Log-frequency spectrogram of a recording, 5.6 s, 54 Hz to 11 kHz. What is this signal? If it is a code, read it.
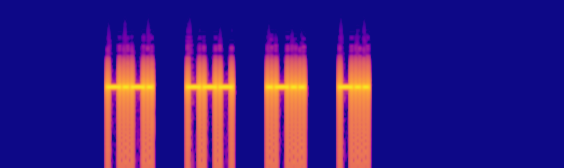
Morse code, heard as a keyed tone, about 30 wpm, spaced as for 17 wpm, 700 Hz. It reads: COLD
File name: Lesson 16f - Letter c - Words 30wpm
